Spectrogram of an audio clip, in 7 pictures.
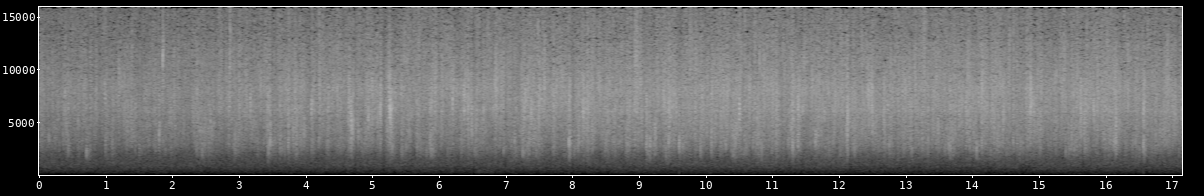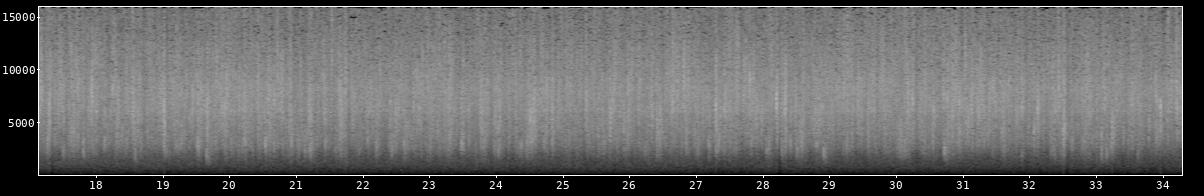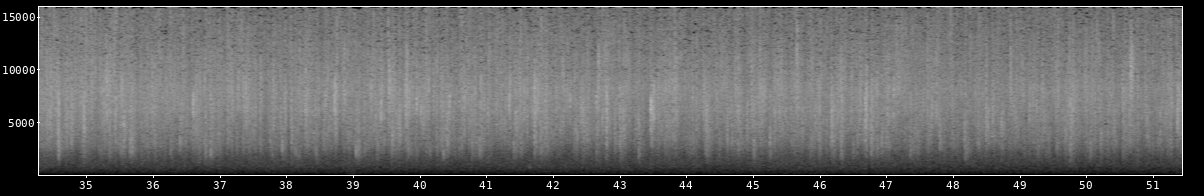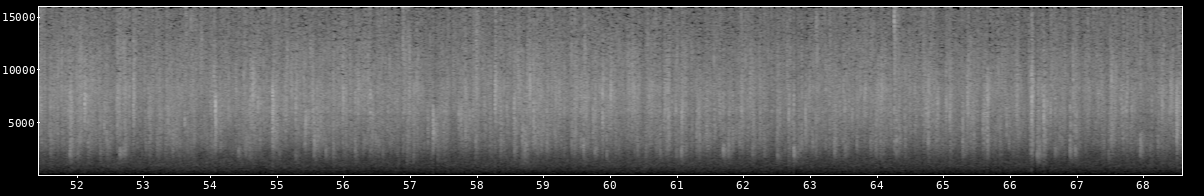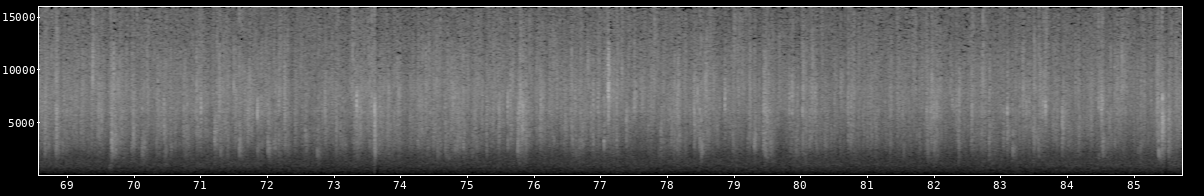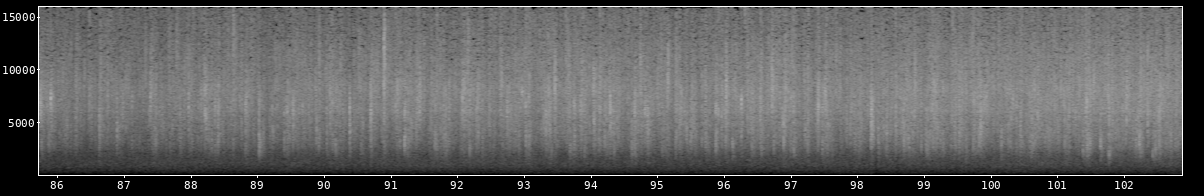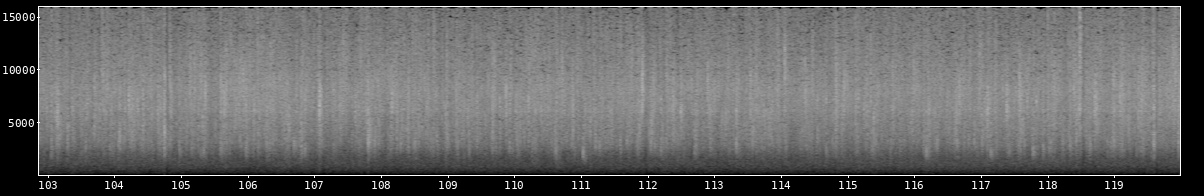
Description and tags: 20151101 just.hard.rain
Raindrops falling on pavement. Primo EM172 capsules inside widscreens, FEL Microphone Amplifier BMA2, PCM-M10 recorder. Recorded at Sanlucar de Barrameda (Andalucia, S Spain)
thunderstorm, storm, south-spain, field-recording, rain, nature, thunder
